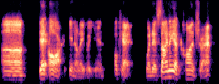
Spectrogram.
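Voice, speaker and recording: Speaking expressively at normal speed, with a fairly low pitch, a Vietnamese union representative gives a conversational meetup presentation. Rhetorical questions and fillers run throughout, and the audio is muffled and lo-fi.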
